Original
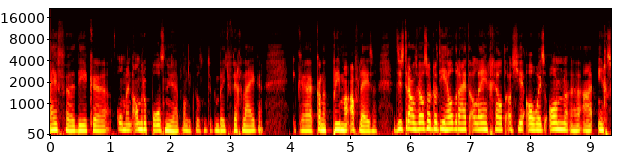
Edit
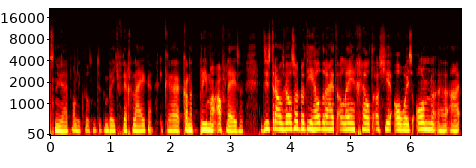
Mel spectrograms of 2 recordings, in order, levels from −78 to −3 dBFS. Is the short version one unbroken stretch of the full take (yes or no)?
no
